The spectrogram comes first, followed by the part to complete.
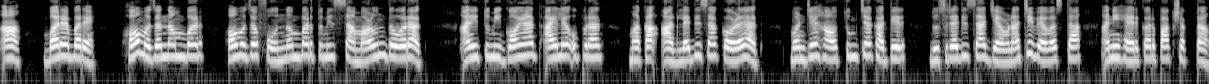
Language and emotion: Goan Konkani, neutral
